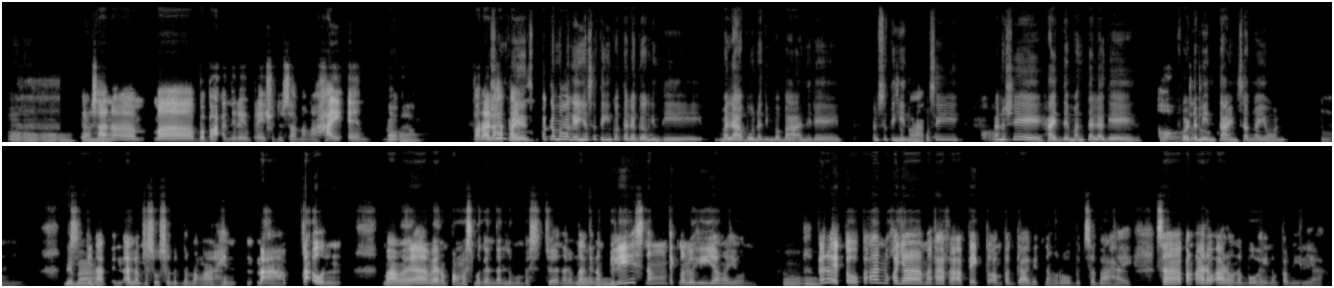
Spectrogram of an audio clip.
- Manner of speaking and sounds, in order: in English: "high-end"; in English: "high demand"; in English: "for the mean time"; other background noise
- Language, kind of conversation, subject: Filipino, unstructured, Paano makatutulong ang mga robot sa mga gawaing bahay?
